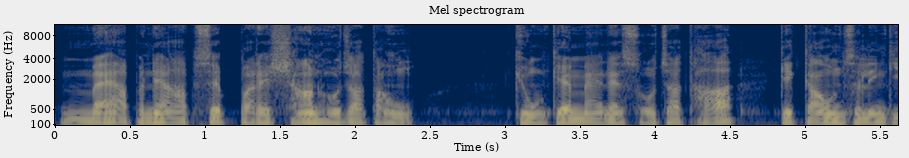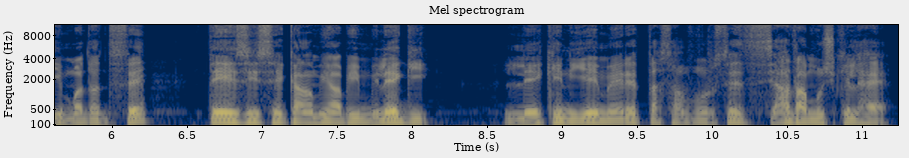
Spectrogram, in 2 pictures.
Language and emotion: Urdu, angry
